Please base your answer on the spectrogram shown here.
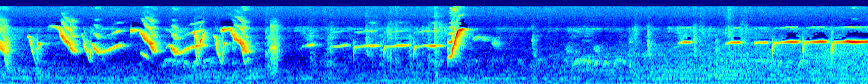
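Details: Bimoli bird kept caged, singing hard: a fast jumble of scratchy looping chirps, then a loud rising sweep and a series of high level whistles with sharp downward flicks, over a faint background hum.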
